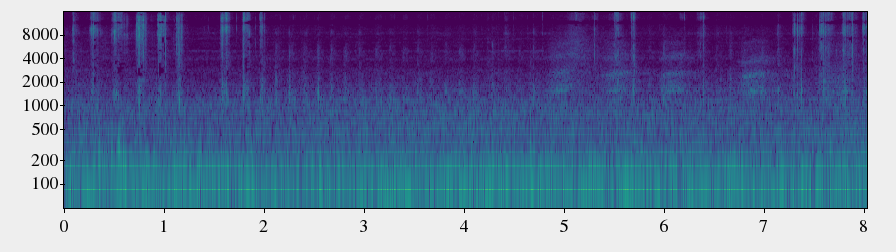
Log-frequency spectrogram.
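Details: A female guinea pig, Chia, eats bok choy rapidly indoors. Steady crisp crunching and clicking bites throughout, some louder scraping near the middle, over a low continuous hum.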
